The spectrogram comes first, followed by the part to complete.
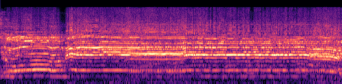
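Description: Male singers in the izvorna folk style, singing into microphones. They draw out one long note, wavering at first and then held steady, which breaks off near the end.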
